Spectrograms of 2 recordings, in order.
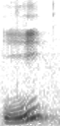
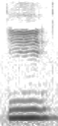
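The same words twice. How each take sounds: First: The syllable is said with the second tone. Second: The syllable is said with the first tone.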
